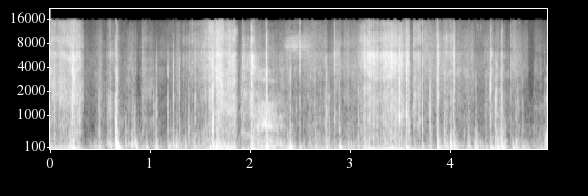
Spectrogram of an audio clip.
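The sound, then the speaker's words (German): Crisp paper tearing and crinkling in several bursts as an envelope holding a letter is slowly ripped open, with bits of quiet talking around it. “Damit auch jeder hört, dass wir es aufmachen.”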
